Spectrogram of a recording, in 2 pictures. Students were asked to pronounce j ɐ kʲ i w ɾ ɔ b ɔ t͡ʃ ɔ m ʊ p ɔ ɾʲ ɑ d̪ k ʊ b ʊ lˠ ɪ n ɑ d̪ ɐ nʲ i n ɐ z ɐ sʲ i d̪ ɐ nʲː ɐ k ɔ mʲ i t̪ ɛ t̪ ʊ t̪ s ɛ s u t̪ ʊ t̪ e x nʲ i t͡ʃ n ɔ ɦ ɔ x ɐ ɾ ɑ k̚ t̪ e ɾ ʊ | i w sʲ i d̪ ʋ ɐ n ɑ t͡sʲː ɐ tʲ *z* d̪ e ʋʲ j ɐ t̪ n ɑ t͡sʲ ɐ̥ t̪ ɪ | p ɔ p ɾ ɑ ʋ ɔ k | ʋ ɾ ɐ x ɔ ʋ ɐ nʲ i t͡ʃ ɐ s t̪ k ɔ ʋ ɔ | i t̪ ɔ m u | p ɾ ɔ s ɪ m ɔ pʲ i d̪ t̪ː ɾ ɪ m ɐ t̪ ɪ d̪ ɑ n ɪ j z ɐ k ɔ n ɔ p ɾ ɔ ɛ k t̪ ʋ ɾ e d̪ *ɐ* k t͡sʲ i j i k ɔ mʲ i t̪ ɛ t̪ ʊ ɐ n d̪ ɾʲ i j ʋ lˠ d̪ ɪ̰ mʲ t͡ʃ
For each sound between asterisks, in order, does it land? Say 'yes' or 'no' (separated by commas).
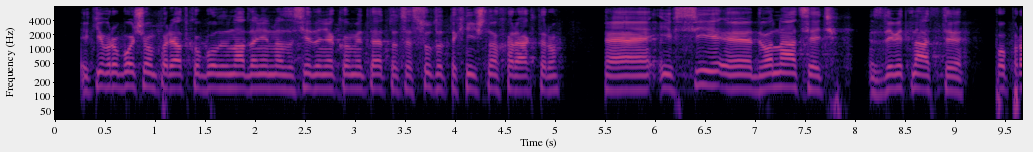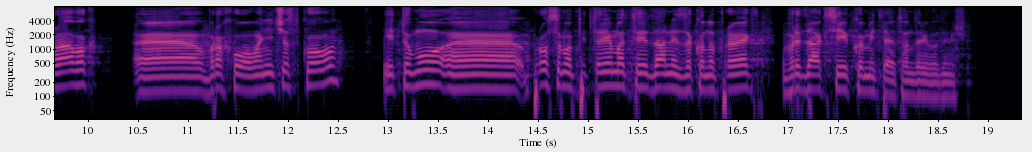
yes, no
